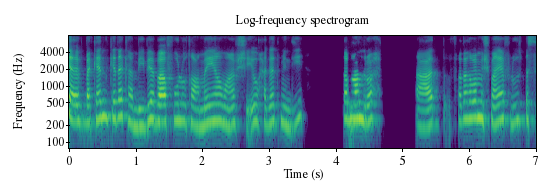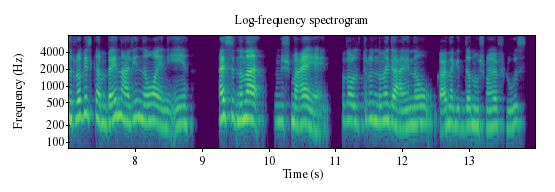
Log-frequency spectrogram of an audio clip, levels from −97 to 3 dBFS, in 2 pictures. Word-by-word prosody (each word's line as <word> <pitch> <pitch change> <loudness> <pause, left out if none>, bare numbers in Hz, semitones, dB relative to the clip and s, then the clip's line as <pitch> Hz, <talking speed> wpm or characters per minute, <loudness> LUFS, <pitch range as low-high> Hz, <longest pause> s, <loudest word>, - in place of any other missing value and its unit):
مكان 235 +4 +3
كده 275 +1 +1
كان 225 -8 -3
بيبيع 200 +7 0
بقى 230 -1 +9
فول 240 +1 -3
وطعمية 220 0 -1
وما 225 -3 -1
اعرفش 215 +2 -5
إيه 205 - -4
وحاجات 230 0 -5
من 210 -4 -4
دي، 265 +8 -9 0.6
طبعًا 260 0 +5
رُحت، 250 +2 -3 0.5
قعدت، 200 +3 -1
فأنا 245 +2 -3
طبعًا 265 +1 +3
مش 265 -2 +2
معايا 230 +4 +2
فلوس 245 -1 -7
بس 250 +1 -5
الراجل 280 +4 +2
كان 245 -7 -2
باين 275 +7 +3
عليه 240 +1 0
إن 270 -3 0
هو 235 +1 +1
يعني 195 -5 -2
إيه 210 +2 -5 0.4
حاسس 280 +2 +7
إن 240 -3 -1
أنا 250 -1 +5
مش 235 +1 -7
معايا 215 -1 +3
يعني، - - -15 0.2
فأنا 240 +1 -4
قلت 225 0 -6
له 250 0 -4
إن 240 -2 -2
أنا 240 +2 -1
جعانة 205 -1 -1
وجعانة 215 -2 -3
جدًا 200 0 -4
ومش 200 0 -7
معايا 195 +1 -3
فلوس 205 +2 -10
230 Hz, 200 wpm, -24 LUFS, 210-250 Hz, 0.6 s, بقى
